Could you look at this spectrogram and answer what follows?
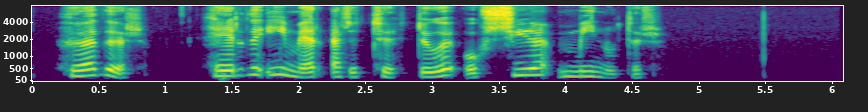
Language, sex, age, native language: Icelandic, female, 30-39, Icelandic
